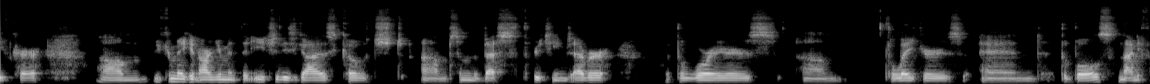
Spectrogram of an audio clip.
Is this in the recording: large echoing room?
no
